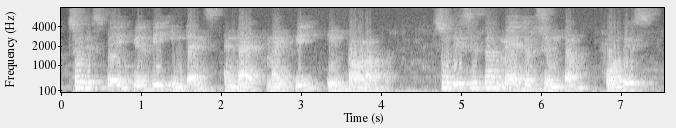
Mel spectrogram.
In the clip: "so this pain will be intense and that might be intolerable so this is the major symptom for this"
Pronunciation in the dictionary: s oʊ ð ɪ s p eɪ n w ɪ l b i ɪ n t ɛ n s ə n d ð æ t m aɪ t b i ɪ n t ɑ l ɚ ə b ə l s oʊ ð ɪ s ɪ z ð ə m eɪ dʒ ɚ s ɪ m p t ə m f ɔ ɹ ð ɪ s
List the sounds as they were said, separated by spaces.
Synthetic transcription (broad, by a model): s oʊ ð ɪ s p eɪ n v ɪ l b i ɪ n t ɛ n s ə n d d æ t m aɪ t b i ɪ n t ɑ l ɚ ə b ə l s oʊ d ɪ s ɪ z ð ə m eɪ dʒ ɚ s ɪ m t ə m f ɔ ɹ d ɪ s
